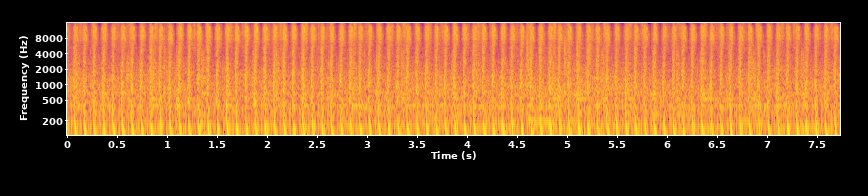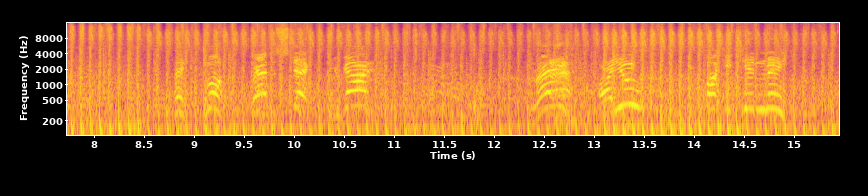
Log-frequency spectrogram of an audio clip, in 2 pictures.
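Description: Helicopter rotor blades chop rapidly and steadily.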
